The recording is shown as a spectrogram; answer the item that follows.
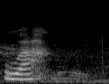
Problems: constant background noise, background conversations at intervals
